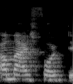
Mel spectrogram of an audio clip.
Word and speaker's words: Amersfoort: Amersfoort Jazz Festival de Hollanda'daydı. Oradaki festivale katılmıştık. Amersfoort diye okunuyor. – Hı ee, e, kolay okunabilir e, Dutch kelimelerden biri diyeyim.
